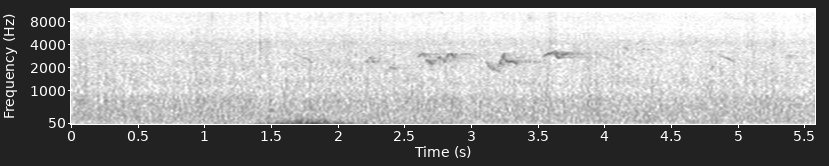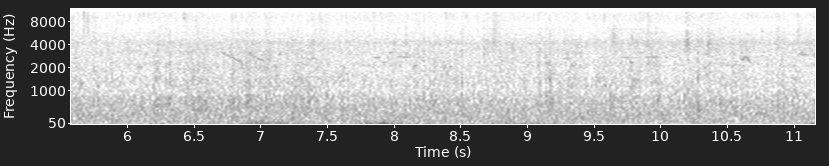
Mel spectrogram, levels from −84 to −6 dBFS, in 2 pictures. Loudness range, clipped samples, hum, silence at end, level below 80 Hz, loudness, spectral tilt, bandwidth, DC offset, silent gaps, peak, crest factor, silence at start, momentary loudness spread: 5 LU; under 0.1%; none; 0 s; -54 dBFS; -50 LUFS; -3 dB/octave; 11.5 kHz; under 0.1%; none; -30 dBFS; 20 dB; 0 s; 8 LU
